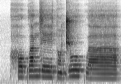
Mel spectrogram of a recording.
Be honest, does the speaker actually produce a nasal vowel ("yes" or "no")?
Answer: yes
